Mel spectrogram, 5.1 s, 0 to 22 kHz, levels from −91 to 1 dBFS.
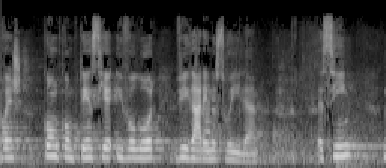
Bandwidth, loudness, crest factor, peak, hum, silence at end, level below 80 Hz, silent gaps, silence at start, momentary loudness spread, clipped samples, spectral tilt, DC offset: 15.5 kHz; -25 LUFS; 20 dB; -4 dBFS; none; 0 s; -58 dBFS; none; 0 s; 16 LU; under 0.1%; -4.5 dB/octave; under 0.1%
